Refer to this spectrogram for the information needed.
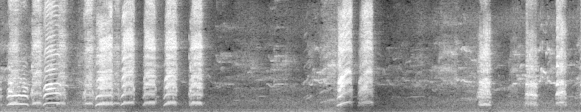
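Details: Rainbow lorikeets at Riverglade Reserve, NSW, giving harsh, shrill screeches in quick bursts of several notes, with a pause before more scratchy screeches; a faint background hiss runs between calls.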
